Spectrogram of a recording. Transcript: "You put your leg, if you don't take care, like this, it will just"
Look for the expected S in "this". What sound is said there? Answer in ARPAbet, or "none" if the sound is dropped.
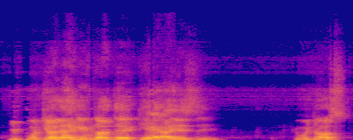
none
